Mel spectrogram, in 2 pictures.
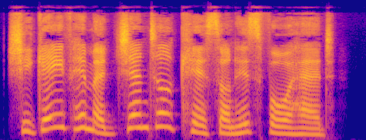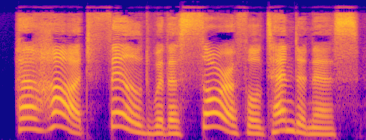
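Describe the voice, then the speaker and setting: A woman storyteller narrating a scripted fairy tale in a measured, dramatic way. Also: fairly high pitch, sing-song, dry recording, studio quality.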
